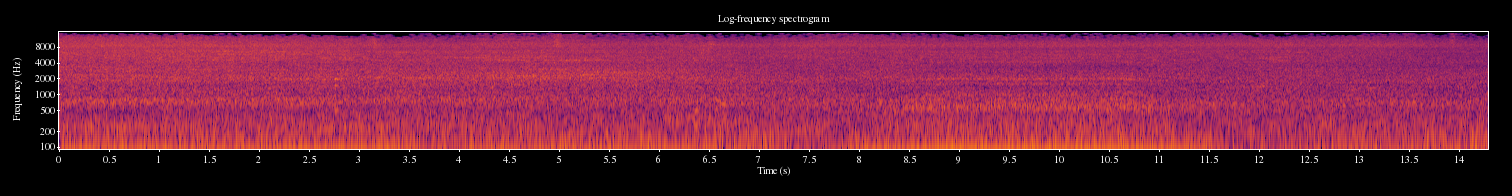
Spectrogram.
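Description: Steady cabin noise of a Boeing 737 jet in flight: an even rush of engine and airflow noise with a low hum underneath.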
